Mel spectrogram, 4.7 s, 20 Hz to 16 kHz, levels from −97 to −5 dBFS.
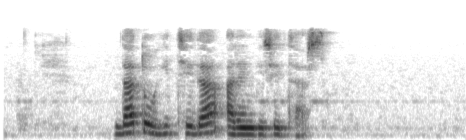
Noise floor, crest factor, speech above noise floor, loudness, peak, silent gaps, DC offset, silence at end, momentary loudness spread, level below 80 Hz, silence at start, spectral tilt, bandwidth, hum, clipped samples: -71 dBFS; 20 dB; 46 dB; -27 LUFS; -10 dBFS; none; under 0.1%; 1.45 s; 11 LU; -74 dBFS; 1.15 s; -5 dB/octave; 7.6 kHz; none; under 0.1%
